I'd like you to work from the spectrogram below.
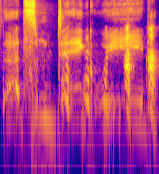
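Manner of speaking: dreamy stoned drawl; stoner voice. Retold or imitated. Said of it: "was like".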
